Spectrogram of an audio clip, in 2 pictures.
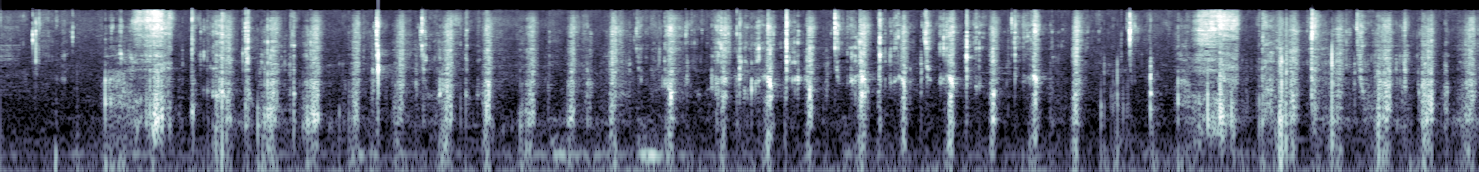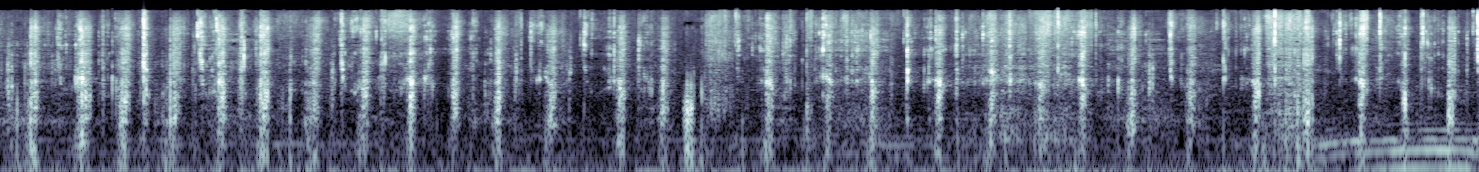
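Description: Close-miked crunching and chewing of whole vinegar-pickled green (Laba) garlic cloves with chopped chili: dense, crisp bites and mouth noises. There are heavier crunches about a second in and about twelve seconds in.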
